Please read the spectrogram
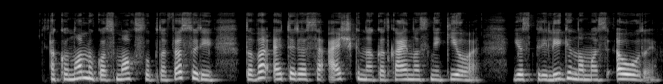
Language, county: Lithuanian, Vilnius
